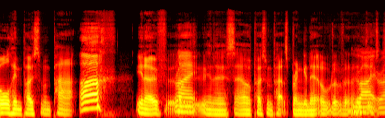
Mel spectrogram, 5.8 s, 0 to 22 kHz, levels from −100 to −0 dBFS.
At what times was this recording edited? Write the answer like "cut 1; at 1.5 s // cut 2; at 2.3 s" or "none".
none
